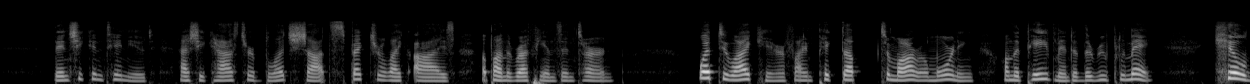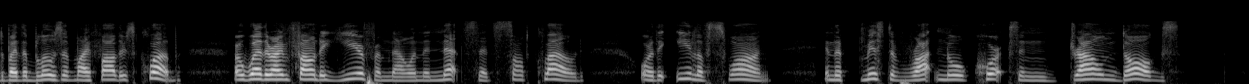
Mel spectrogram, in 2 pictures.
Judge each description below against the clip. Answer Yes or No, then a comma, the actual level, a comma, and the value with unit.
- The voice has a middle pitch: No, high, 200 Hz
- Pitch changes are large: No, average, 3.6 semitones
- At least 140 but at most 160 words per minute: No, average, 175 wpm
